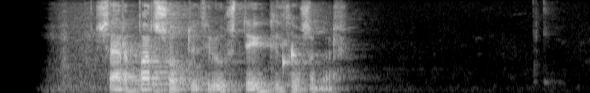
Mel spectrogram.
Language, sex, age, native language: Icelandic, male, 30-39, Icelandic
